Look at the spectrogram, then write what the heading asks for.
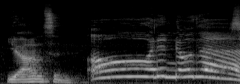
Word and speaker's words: Jørgensen: Jørgensen. Oh, I didn't know that. Samuel Jørgensen. Jørgensen.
